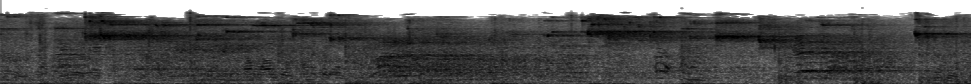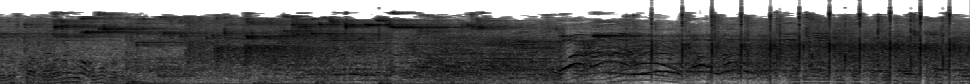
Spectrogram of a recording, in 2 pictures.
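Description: Sneakers squeak sharply on a hard court floor.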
